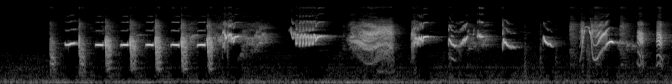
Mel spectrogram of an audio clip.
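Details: Javan myna lure recording, played to make other birds call out: a run of sharp, repeated whistled notes, then loud harsh squawks, rising and falling whistles and chattering notes in quick succession, over a faint low hum.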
